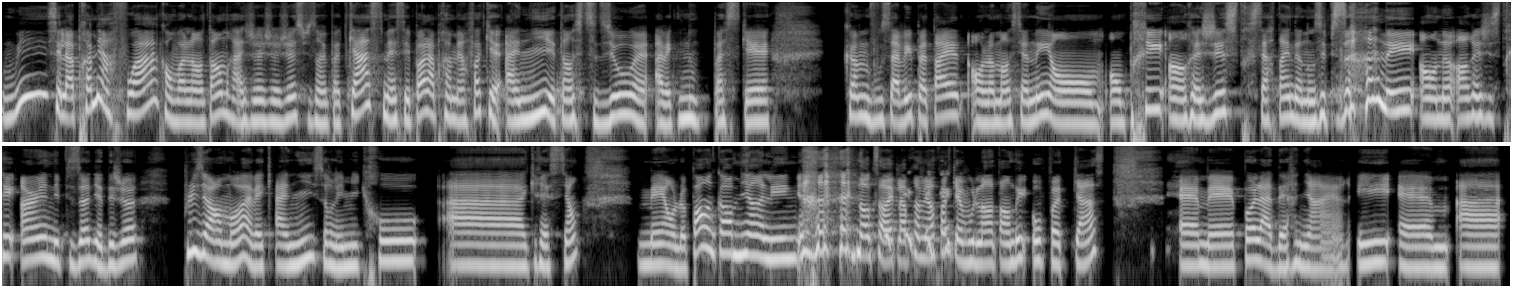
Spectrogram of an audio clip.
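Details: Stuttering in an adult woman who stutters and is a speech-language pathologist, speaking French with repetitions.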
